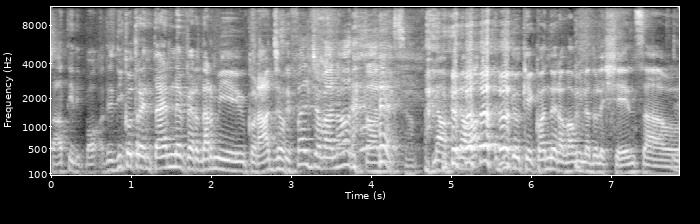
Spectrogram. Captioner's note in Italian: risate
